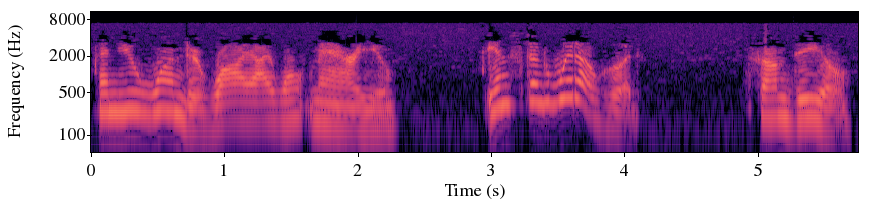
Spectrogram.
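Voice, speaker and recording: A woman playing a worried, sharp-tongued newspaper secretary in a radio drama, anxious and sardonic. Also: on the low side, sing-song, slow pace, exaggerated voice. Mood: resigned, sardonic. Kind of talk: 1970s radio drama acting. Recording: thin, phone-like old radio broadcast.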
